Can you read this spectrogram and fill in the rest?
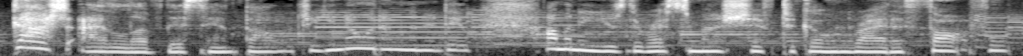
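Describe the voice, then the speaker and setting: A woman's voice: medium pitch, lively intonation, fast talker, over music, natural voice. A woman playing an anxious, sarcastic librarian who mutters to herself in a comic audio drama. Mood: absorbed, chatty. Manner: talks to herself.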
